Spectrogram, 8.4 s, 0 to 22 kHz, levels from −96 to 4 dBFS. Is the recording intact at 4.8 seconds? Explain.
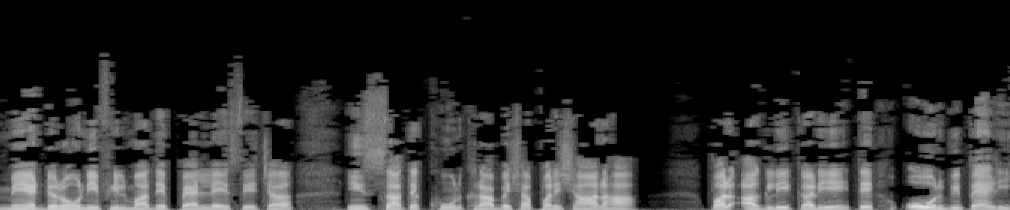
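No. Likely WMA compression, present throughout, fitting about 48 kbps: long transform blocks smear quantisation noise, so the speech sounds ringing and washy, with breathing hiss.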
